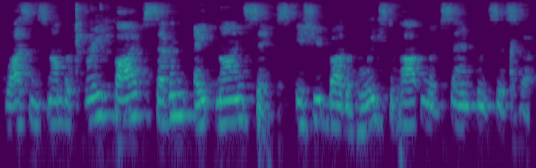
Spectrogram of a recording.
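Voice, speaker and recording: A man's voice: fairly high pitch, normal speed, a little mellow, lightly acted. A man playing a hard-boiled private detective in a 1940s-style radio play, with dry, sardonic, clipped tough-guy talk. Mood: wry narration. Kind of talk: 1940s radio acting and narration. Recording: roomy, dull lo-fi recording.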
